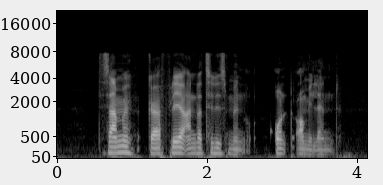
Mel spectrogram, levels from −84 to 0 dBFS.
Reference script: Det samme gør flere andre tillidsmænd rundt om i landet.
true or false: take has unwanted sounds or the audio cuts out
false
